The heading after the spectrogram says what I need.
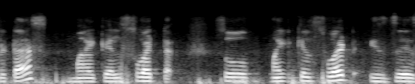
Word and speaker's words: Tswett: So in this name, or in his name, this T is silent. So we should not pronounce T. So we simply call it as Michael Sweat.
